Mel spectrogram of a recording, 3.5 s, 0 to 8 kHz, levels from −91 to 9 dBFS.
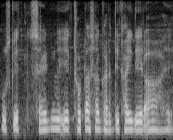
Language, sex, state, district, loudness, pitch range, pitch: Hindi, male, Haryana, Charkhi Dadri, -17 LUFS, 145-155 Hz, 150 Hz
